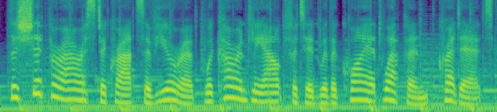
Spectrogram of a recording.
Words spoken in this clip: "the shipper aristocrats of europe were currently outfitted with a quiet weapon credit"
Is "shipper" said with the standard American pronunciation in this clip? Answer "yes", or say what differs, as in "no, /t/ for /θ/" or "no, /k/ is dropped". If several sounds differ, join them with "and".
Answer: yes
